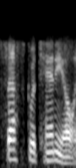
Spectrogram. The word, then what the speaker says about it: sesquicentennial: And, you know, next year is Delano's sesquicentennial. I can't believe I pronounced that right.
